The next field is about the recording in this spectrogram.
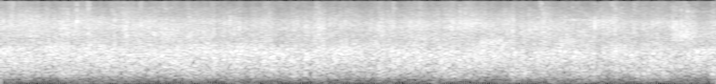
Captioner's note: audience applauds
